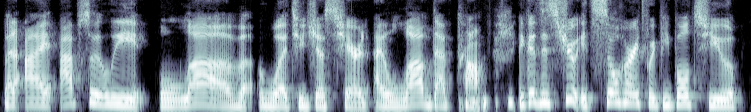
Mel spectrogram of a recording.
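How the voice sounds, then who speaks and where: A woman's voice: fairly low pitch, a little slow, few pauses, fairly bright tone, no room sound, studio quality. A woman hosting a casual podcast interview over a video call, chatty and affirming, laughing often. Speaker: podcast host. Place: room at home.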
